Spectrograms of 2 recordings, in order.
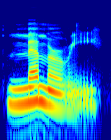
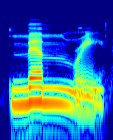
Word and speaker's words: memory: sound treasured memory and you can say this with three syllables memory or two syllables memory but the first vowel is that's important what's your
